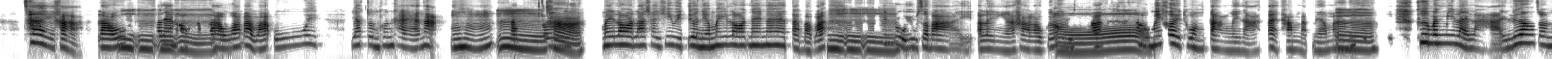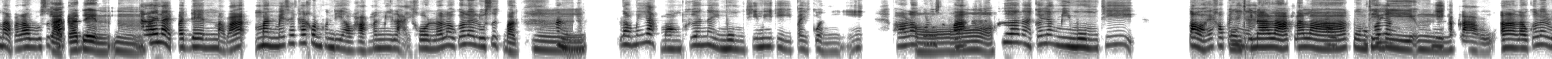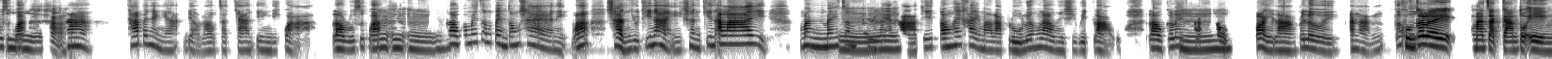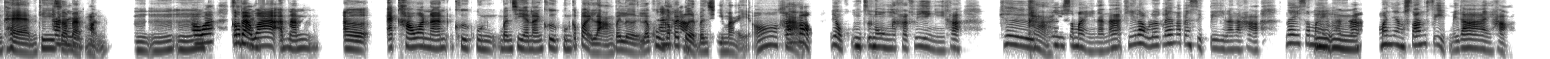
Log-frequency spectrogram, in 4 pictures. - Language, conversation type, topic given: Thai, podcast, คุณเคยทำดีท็อกซ์ดิจิทัลไหม แล้วเป็นยังไง?
- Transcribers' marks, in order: "แบบ" said as "แบด"; "อน" said as "อั๋ง"; stressed: "อะไร"; other background noise; in English: "แอ็กเคานต์"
